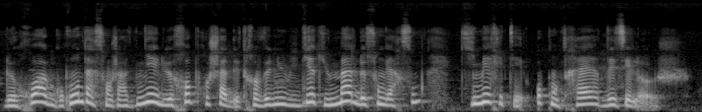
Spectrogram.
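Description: A woman reading a fairy tale aloud in steady, clear storybook narration. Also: mid-range voice, normal speed.

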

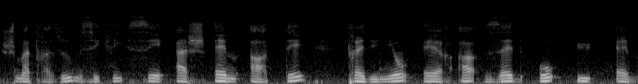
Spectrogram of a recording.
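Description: A man's voice: medium pitch, slow pace, warm tone, husky. A man reading a fairy tale aloud, speaking directly to a child listener. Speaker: storyteller. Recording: dull lo-fi dry recording.

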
